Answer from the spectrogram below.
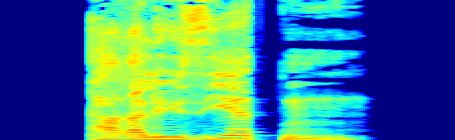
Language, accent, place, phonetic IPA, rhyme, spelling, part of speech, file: German, Germany, Berlin, [paʁalyˈziːɐ̯tn̩], -iːɐ̯tn̩, paralysierten, adjective / verb, De-paralysierten.ogg
- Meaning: inflection of paralysieren: 1. first/third-person plural preterite 2. first/third-person plural subjunctive II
